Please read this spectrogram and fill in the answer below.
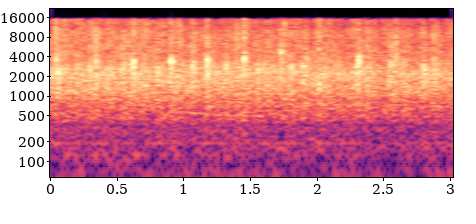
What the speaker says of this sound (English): let's give Mr. Lehman a round of applause.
